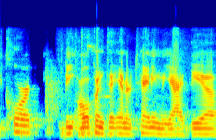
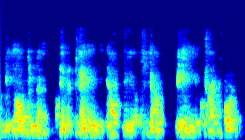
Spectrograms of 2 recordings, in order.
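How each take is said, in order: First: Louder, projecting to the room; outside voice. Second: Said too quietly to hear; quiet mumble. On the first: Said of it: "Talk to us like you're talking to them kids". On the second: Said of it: "Speak up, I can't hear you". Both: Real, not acted.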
